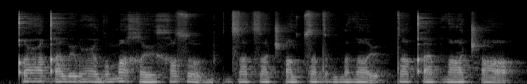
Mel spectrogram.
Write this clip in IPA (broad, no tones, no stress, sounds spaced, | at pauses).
qʼ u ʕ ə˞ qʼ æ w ə˞ w ʕ ʊ w ɔ m ɑ χ ə˞ x ɔ sˤ u b | d͡z ɑ t͡s ɑ t͡ʃʼ ɑ w t͡s ʊ dˤ ɪ b n ə ðˤ ə˞ | tˤ ə˞ qʼ æ b ðˤ ɑ t͡ʃʼ ɑ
